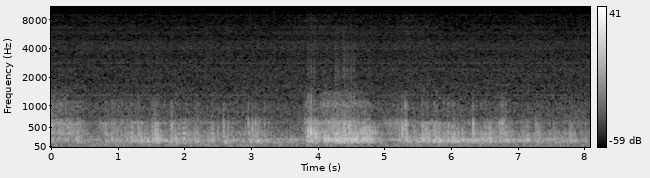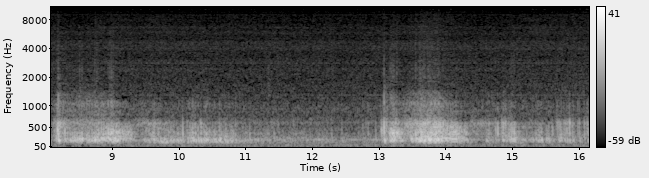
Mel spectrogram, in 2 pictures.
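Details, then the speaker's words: Low, coarse, loud bubbling sounds throughout inspiration and expiration from secretions in the larger airways: rhonchi, demonstrated for nurses. "very bubbly kind of a sound right"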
